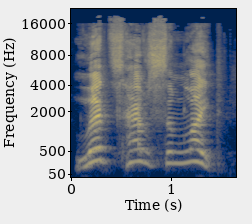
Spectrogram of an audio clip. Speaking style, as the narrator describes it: shouted the centipede

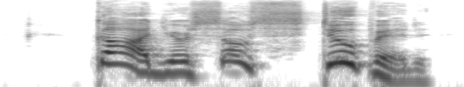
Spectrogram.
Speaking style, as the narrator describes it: screamed at her

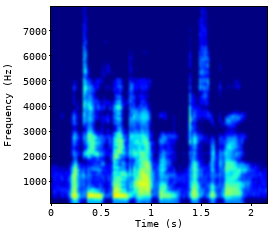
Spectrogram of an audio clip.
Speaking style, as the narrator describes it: asked in a somber voice

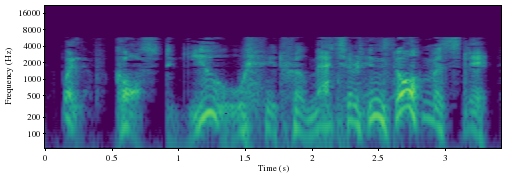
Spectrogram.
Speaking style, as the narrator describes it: said Scrimgeour with a laugh

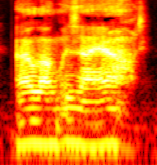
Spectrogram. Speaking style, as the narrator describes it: He slurred

